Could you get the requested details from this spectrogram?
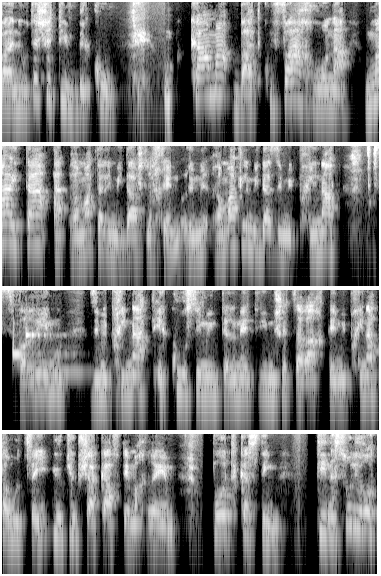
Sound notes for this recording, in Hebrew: הפרק הפעם הוא הקלטת אותו ובינר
